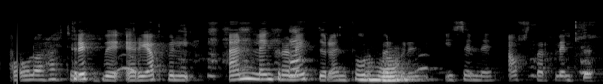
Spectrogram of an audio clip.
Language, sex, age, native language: Icelandic, female, 30-39, Icelandic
